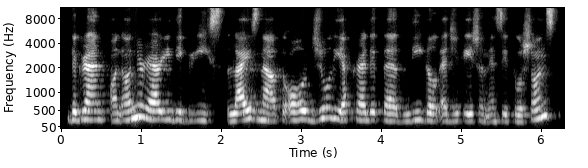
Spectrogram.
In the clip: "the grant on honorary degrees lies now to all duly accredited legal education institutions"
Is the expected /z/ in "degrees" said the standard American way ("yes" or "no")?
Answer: no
